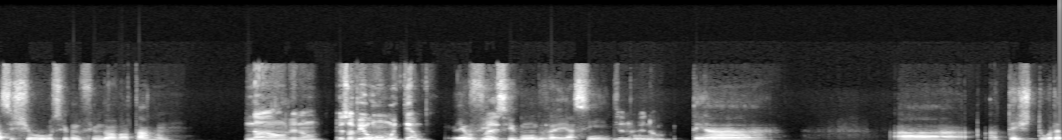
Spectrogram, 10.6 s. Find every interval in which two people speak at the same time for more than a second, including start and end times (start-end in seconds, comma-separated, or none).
none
